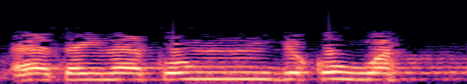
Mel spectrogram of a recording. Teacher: اوعى تضم لي شفايفك في الميم الساكنة اللي بعدها به، يحصل انفراد في الشفايف، ما تقفلش بق، افتح لبقك شوية. · Term: اخفاء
